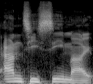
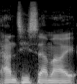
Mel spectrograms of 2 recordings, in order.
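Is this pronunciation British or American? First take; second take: British; American. First: It is said with a British pronunciation. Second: It is said with an American pronunciation. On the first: "she says anti-Semite ... I think that might just be a British thing" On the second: "rather than anti-Semite"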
